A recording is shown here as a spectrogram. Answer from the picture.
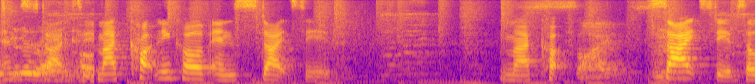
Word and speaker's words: Saytzeff: Did I say it right? Markotnikov and Startsev. Sightsev. Damn. Okay.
